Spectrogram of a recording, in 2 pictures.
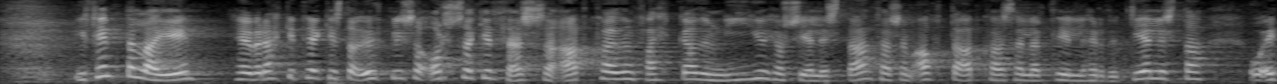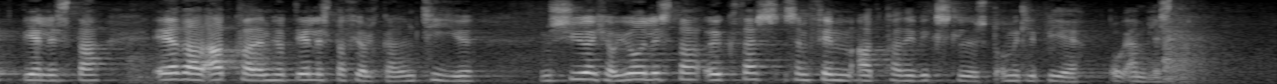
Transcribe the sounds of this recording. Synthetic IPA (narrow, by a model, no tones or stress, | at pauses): ifɪm̥t̪alaːjɪ | hɛvʏɾɛhcɪt̪ʰɛːcɪst̪aðʏhpliːsaʔɔr̥saːcɪɾ̥θɛsːa̰ðaːt̪kʰvaːjðʏmfajhkaðʏmniːjʏçawsjɛːlɪst̪aθaɾ̥sɛmʔa̰wht̪aaːt̪kʰvaːðasaːjlaɾ̥t̪ʰɪlɦejɾðʏt̪jɛːlɪst̪a | ɔɣejt̪pjɛlɪst̪aɛðaðaːt̪kʰvaːjðʏmçawt̪jɛːlɪst̪afjɔlkaʏmt̪ʰiːjʏ | ʏmsjœːçawjɔːðlɪst̪aʔœːɥkθɛsːɛmfɪmːaːt̪kʰvaːjðɪvikst̪lʏðʏst̪ɔ̰ɣmɪt̪lɪpjɛɔɣɛ̰mlɪst̪ḁ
